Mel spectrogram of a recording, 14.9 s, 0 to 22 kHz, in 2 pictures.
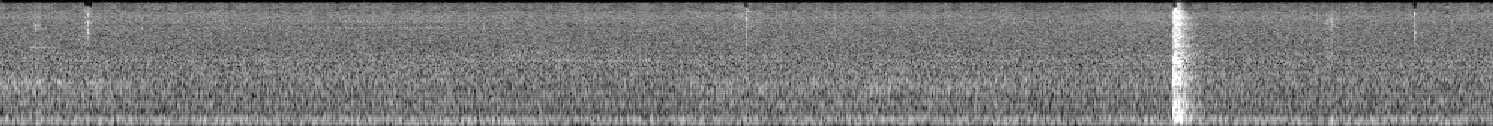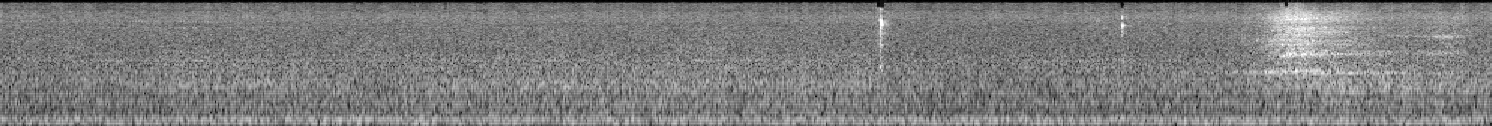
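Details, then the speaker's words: Koolance TMS-200 fan/pump controller after the cold-boot beep fix, testing fan and pump headers: soft steady fan whir with only a couple of faint relay clicks and no beeps; controller driving fans normally. "So I'm going to run some tests on it, make sure all the fan headers work and the pump header, and you can see it works perfectly fine, no beeping."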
